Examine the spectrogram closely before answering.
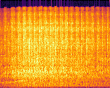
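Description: A sewing machine, used by a costume maker to sew fabric costumes for stilt walkers, runs steadily, its needle producing a fast, even mechanical chatter with a constant whirring hum, loud and uninterrupted throughout with no voices.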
